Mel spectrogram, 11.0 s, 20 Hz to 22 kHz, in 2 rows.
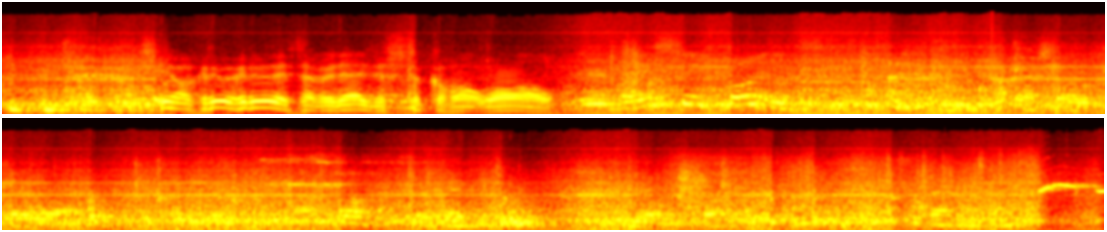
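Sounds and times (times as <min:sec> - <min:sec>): loud steady office background noise: 0:00.0 - 0:11.0
indistinct voices: 0:02.0 - 0:11.0.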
